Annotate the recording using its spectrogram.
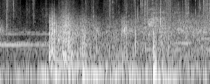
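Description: A heavy explosion boom about a second in, swelling and then fading into a low rumble. A single sharp bang follows about three seconds in, over a sustained music score.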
